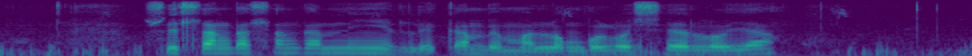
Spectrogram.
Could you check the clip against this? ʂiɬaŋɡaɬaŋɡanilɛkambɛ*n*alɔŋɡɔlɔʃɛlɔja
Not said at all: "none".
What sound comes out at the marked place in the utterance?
m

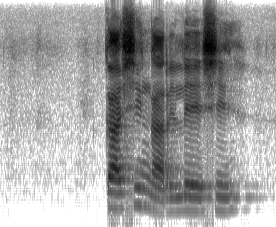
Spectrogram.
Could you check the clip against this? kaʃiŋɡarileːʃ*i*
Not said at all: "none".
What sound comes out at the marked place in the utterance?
i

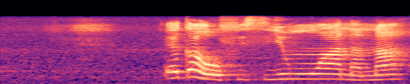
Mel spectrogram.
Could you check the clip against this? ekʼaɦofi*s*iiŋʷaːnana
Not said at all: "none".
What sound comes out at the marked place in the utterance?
s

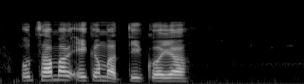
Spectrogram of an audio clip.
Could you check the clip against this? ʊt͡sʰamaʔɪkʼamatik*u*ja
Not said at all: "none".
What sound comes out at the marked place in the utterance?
ɔ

